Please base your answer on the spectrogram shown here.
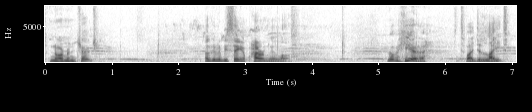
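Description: A man's voice: medium pitch, slight background noise. A middle-aged man giving casual, self-deprecating commentary to a handheld camera as he walks outdoors. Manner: self-deprecating, wry, hesitant asides. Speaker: vlogger, walking guide. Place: outdoors on village streets and country lanes. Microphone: handheld camera at arm's length.

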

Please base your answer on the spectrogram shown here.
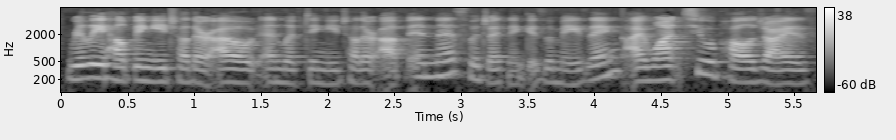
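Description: Bright-voiced young woman vlogging, slightly stuffy. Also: on the low side. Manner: earnest, chatty, lots of fillers. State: slightly congested from a cold. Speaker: style vlogger. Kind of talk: casual talk to camera. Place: home room with clothing rack.

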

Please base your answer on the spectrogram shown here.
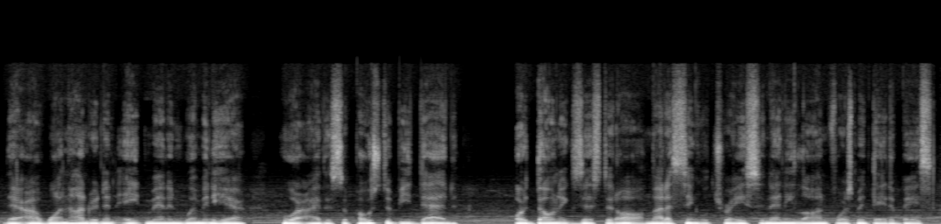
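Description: An actor playing a grumpy but caring military intelligence interrogator in an ASMR audio roleplay, speaking in measured, halting phrases. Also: male voice, on the low side, dark tone, lightly acted. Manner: measured, halting, deliberate delivery.

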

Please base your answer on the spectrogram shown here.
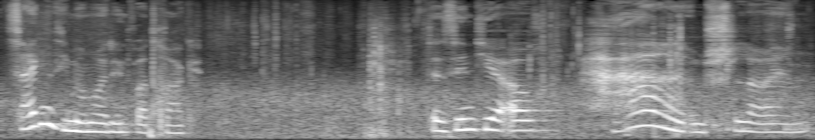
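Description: Analytical female spaceship assistant for audio drama: matter-of-fact, slow, high voice, faint ambience. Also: animated. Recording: long reverb, faint ambient noise.

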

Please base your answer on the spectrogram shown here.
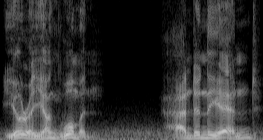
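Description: An actor playing a stately elderly emperor, stern yet benevolent, speaking formally and with solemn measure in a game cutscene. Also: male voice, mid-range voice, sing-song, slow, slight background noise.

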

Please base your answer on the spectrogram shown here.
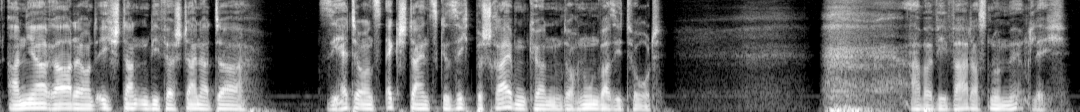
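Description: A man's voice: fairly low pitch, fairly even intonation, measured pace, long pauses, no echo, clean studio sound, close to an everyday voice. A man in a crime radio play, playing a driven, probing police detective who also narrates his case. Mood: grave, despairing. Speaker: radio drama actor. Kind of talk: German crime radio play acting, with first-person narration.

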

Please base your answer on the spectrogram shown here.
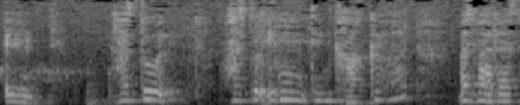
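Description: A woman's voice: medium pitch, unhurried, a little hiss or hum, close to an everyday voice. An actress playing an uneasy, guarded woman afraid of her unstable ex, speaking hesitantly in a radio crime drama.

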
